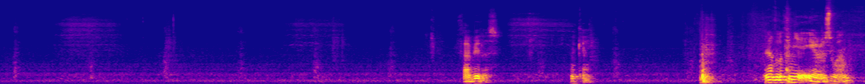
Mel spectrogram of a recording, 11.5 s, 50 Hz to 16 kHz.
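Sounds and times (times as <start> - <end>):
low steady hum: 0.0 - 11.5
patient breathing deeply during a medical chest examination: 0.7 - 1.8, 3.8 - 4.7, 6.7 - 7.8
speech: 6.2 - 6.8, 7.6 - 8.0, 10.2 - 11.5.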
